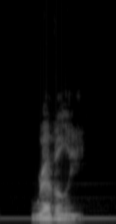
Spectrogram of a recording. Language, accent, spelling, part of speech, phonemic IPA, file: English, US, reveille, noun, /ˈɹɛ.və.li/, En-us-reveille.ogg
- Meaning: The sounding of a bugle or drum early in the morning to awaken soldiers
